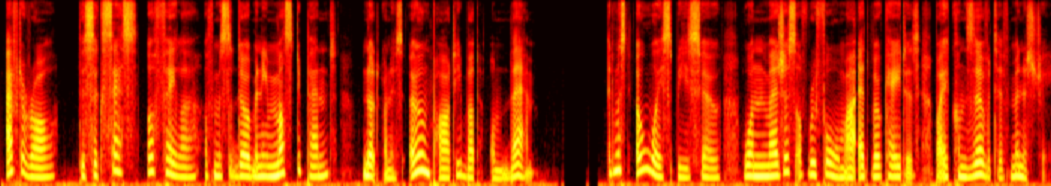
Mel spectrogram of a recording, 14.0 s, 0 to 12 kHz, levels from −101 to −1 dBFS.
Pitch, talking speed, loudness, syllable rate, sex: 200 Hz, 145 wpm, -22 LUFS, 5.0 syllables/s, female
